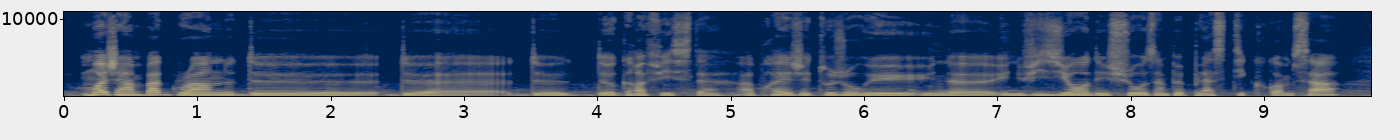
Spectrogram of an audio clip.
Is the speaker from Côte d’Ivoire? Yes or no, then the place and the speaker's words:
yes; Côte d’Ivoire; quand je sors de chez moi en Côte d'Ivoire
